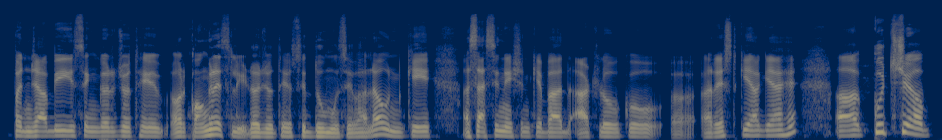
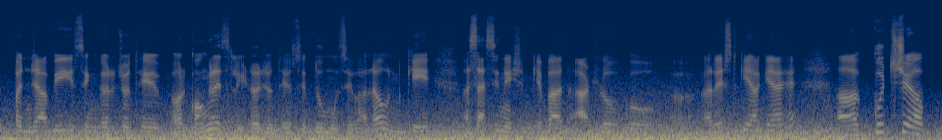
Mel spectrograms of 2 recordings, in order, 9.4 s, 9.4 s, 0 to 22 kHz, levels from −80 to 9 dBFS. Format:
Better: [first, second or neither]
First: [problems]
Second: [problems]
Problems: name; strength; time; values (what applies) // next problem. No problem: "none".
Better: first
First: none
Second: wind noise on the microphone; heavy; 5 dB below the speech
